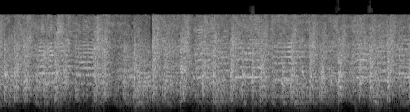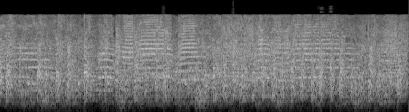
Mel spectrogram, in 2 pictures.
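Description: Loud brass-and-drum band music: horns play pitched lines over a steady, regular drum beat.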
